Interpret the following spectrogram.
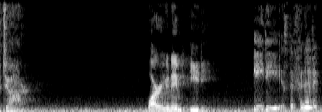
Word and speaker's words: EDI: airlock is a jar why are you named Edie Ed is the phonetic pronunciation of Eed I that is an acronym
